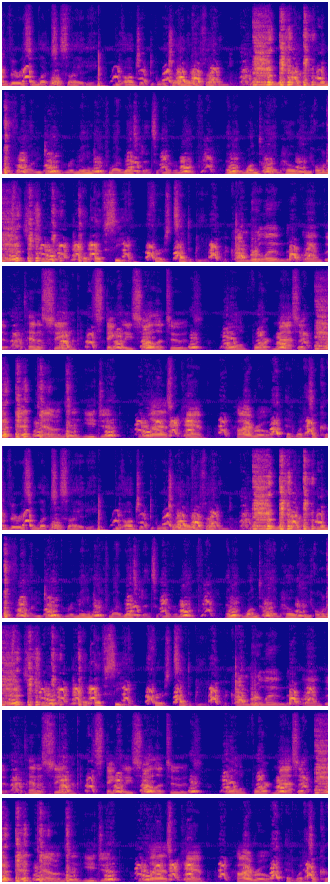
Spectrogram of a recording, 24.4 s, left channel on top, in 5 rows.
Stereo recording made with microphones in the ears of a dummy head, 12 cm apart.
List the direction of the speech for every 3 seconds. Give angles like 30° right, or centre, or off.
20° right, 20° right, 20° right, 20° right, 10° left, 10° left, 10° right, 20° right.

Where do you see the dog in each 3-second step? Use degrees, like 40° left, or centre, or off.
20° left, 20° right, 40° right, 40° right, 40° right, 40° right, 40° right, 40° right.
